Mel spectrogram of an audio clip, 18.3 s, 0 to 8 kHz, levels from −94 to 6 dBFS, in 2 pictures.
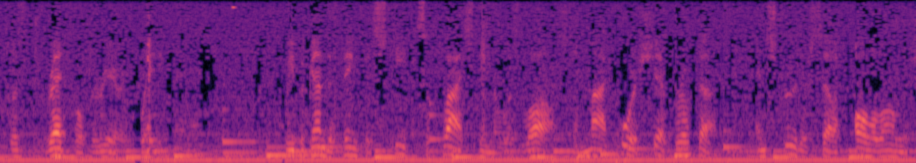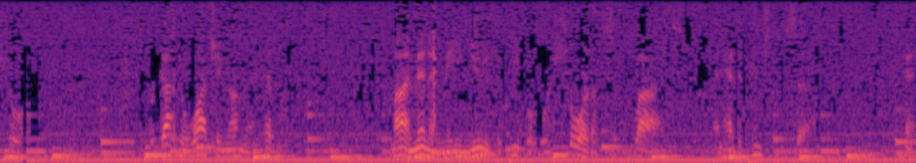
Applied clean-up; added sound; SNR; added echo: none; Guitar; 4 dB; none.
